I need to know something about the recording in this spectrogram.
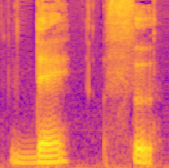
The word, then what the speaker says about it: feux: You don't put S, but you will put X instead, and then you don't pronounce it. Des feux, un feu, des feux.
